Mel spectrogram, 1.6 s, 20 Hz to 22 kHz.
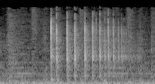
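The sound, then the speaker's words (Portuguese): A twenty-sided die, rolled for an observation check, clatters across a hard surface in a quick burst of bright, clicking bounces that speed up and fade as it settles, with no one speaking. “rola o D20 mais um, para ver se você consegue observar tudo e entender como tudo funciona.”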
